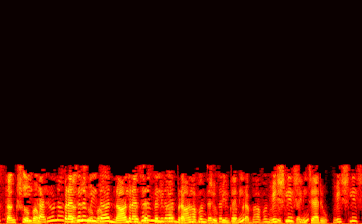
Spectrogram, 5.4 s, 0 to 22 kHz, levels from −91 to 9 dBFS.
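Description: From the start and throughout, every stretch of speech returns about a second later, roughly 5 dB quieter, dry and full-band. This is a doubled audio track, likely from the same audio being captured again by a slower path or an edit holding two copies out of step.

Over the whole clip the speech also sounds plainly watery and swirly, with smeared attacks and nothing above 5.8 kHz. That is MP3 compression, likely at a very low bitrate of around 24 kbps, where weak frequency lines drop in and out and the treble is cut.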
